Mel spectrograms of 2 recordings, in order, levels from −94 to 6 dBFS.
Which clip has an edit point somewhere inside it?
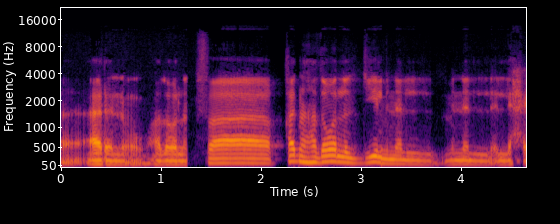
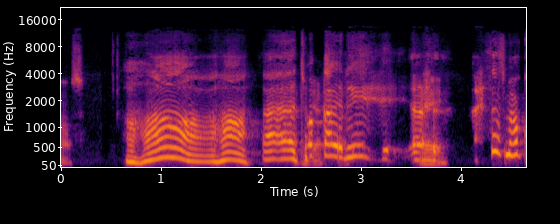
first; 3 cuts; at 1.2 s, 2.4 s, 3.2 s

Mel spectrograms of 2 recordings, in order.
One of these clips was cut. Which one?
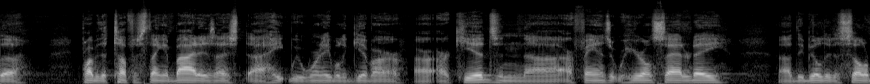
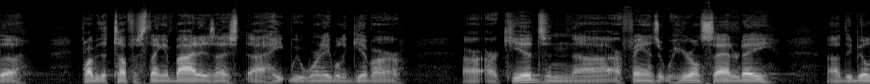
first; 1 cut; at 4.1 s

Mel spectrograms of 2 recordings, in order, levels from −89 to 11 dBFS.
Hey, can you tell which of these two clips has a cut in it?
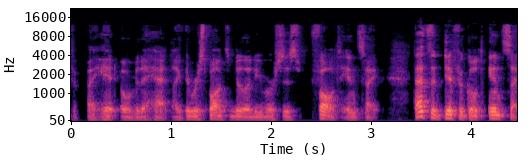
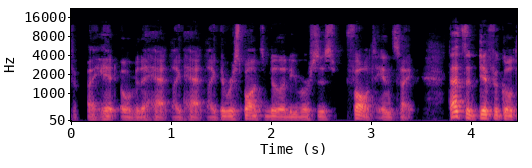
second; 1 cut; at 1.1 s

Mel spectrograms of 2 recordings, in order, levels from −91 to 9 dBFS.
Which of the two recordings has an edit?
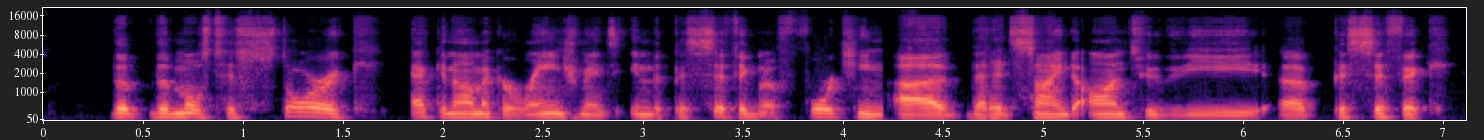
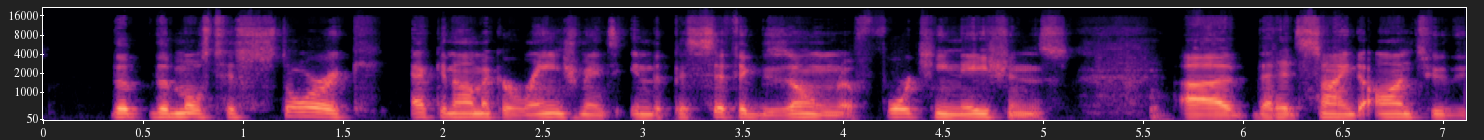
first; 2 cuts; at 3.6 s, 4.2 s

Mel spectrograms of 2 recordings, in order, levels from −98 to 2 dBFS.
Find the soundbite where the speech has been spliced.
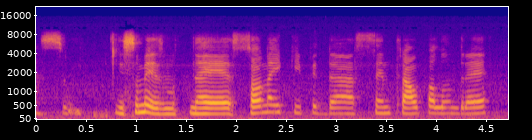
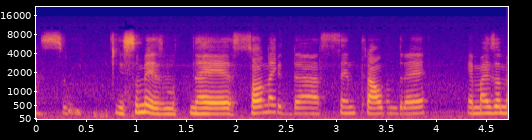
second; 2 cuts; at 2.4 s, 3.5 s

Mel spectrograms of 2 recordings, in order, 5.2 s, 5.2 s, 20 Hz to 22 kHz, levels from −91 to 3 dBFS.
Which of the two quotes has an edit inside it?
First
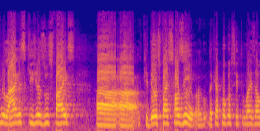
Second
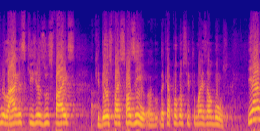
second; 1 cut; at 1.8 s

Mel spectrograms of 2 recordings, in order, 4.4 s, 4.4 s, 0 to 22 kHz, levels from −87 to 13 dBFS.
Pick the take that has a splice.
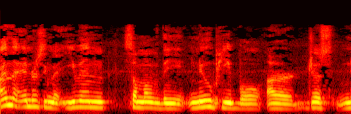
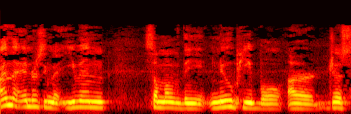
first; 1 cut; at 1.4 s

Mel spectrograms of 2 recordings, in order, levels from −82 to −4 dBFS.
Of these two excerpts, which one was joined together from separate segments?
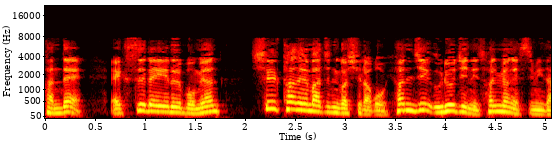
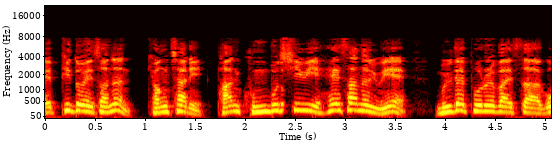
second; 1 cut; at 2.3 s

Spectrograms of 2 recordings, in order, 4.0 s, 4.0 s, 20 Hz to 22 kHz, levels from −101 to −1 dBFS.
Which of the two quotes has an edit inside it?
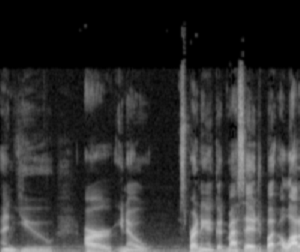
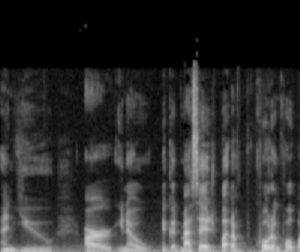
second; 2 cuts; at 2.1 s, 3.1 s

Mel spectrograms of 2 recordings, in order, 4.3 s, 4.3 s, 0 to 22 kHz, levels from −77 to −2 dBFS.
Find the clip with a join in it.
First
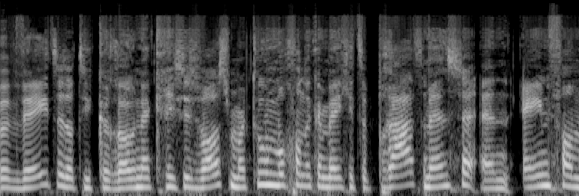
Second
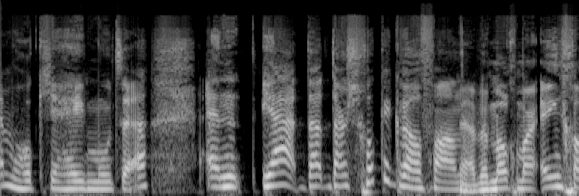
first; 1 cut; at 3.2 s

